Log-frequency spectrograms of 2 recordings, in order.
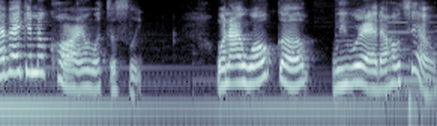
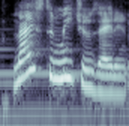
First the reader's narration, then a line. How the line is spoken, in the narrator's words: said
